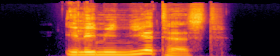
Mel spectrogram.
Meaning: inflection of eliminieren: 1. second-person singular preterite 2. second-person singular subjunctive II
- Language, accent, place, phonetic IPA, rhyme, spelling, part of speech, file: German, Germany, Berlin, [elimiˈniːɐ̯təst], -iːɐ̯təst, eliminiertest, verb, De-eliminiertest.ogg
